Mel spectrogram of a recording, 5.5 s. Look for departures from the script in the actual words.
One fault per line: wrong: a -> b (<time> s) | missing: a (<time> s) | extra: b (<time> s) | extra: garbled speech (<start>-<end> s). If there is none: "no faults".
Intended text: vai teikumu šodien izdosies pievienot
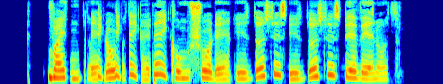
extra: garbled speech (0.9-1.9 s)
extra: izdosies (3.7 s)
